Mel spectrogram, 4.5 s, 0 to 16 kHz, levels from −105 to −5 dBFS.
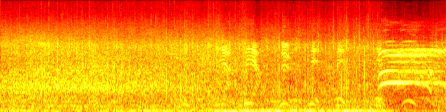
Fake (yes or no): no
